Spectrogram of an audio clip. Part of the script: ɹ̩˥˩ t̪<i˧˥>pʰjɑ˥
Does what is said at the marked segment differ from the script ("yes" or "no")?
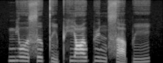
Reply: yes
